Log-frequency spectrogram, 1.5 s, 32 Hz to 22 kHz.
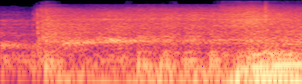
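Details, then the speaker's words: Porsche 996 Turbo (about 2002) with Tiptronic, start-up after the repair: quick crank, then it catches straight away and settles into a steady, even run; a clean, healthy start. "Hey, that's a good start."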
